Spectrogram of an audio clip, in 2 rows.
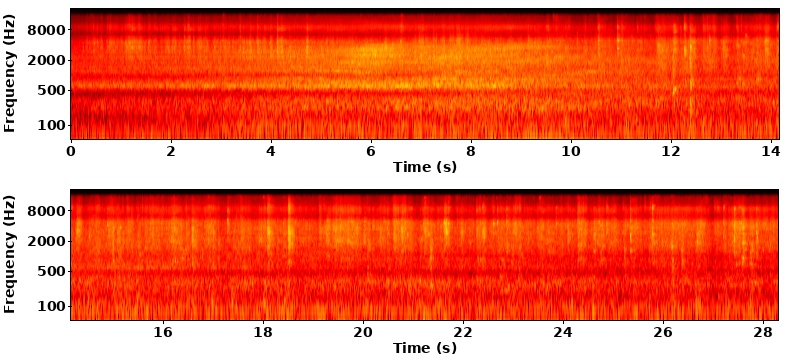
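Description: WAG-7 electric freight locomotive passing close, its steady hum loudest a few seconds in. A long rake of covered goods wagons follows, rolling by with repeated clicks of wheels over rail joints.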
